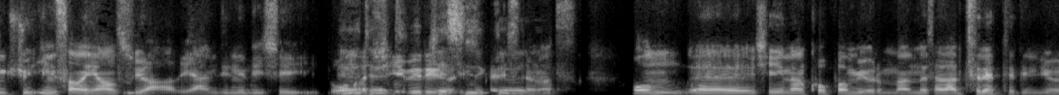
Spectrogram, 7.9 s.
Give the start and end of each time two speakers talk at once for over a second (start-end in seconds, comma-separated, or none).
2.5-4.2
